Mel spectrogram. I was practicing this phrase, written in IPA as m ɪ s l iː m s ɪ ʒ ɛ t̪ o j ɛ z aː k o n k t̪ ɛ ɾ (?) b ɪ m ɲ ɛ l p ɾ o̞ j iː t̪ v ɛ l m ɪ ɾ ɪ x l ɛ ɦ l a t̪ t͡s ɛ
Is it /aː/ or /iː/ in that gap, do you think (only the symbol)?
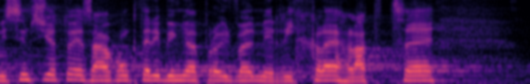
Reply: iː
